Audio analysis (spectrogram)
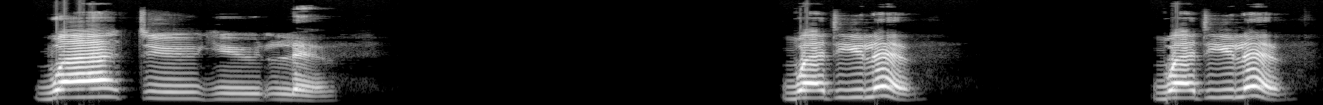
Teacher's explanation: in this question the stress is on where and live and because it's a wh question the pitch goes down at the end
